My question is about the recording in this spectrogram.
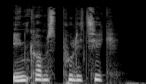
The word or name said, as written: indkomstpolitik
